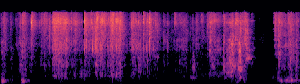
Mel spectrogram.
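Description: Packaging being handled, rustling and crinkling in irregular bursts, with a short pause near the end.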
